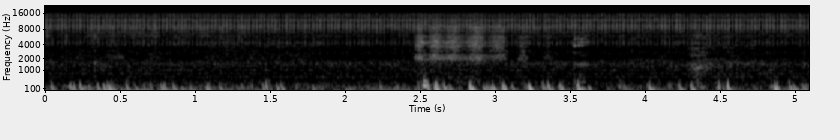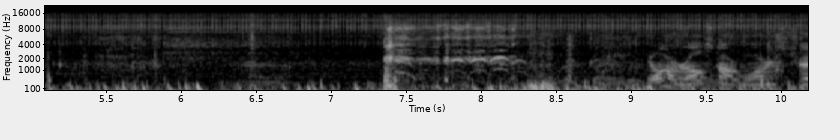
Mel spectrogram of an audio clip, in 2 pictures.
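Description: Wind rumbling on the microphone, with men's voices yelling and laughing in wavering shouts in the last few seconds.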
